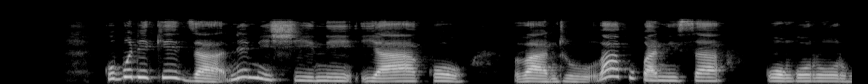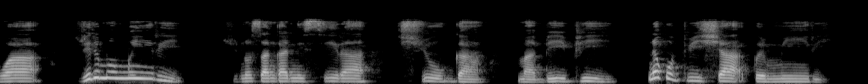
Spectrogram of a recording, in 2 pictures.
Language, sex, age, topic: Ndau, female, 36-49, health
